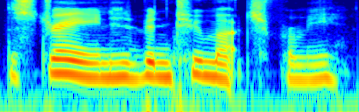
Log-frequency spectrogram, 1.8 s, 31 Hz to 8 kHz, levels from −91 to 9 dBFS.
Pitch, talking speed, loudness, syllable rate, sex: 180 Hz, 265 wpm, -17 LUFS, 4.9 syllables/s, female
